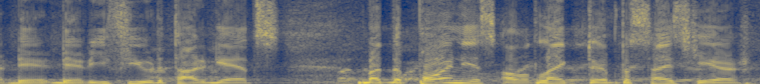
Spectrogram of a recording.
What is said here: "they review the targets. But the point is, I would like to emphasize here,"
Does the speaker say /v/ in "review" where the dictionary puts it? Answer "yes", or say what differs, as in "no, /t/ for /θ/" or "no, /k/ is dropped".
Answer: no, /f/ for /v/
